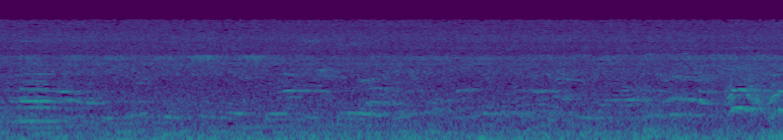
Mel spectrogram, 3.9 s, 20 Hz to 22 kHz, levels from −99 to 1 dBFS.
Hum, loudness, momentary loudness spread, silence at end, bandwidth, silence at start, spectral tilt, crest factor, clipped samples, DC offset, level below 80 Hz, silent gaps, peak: none; -55 LUFS; 5 LU; 0 s; 16 kHz; 0 s; -3 dB/octave; 16 dB; under 0.1%; under 0.1%; -62 dBFS; none; -38 dBFS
